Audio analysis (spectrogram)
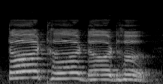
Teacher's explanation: अब आप सभी जानते हैं कि श, जो ये श है, इसका उच्चारण स्थान तो तालु होता है, लेकिन जो श षटकोण है उसका उच्चारण स्थान होता है मूर्धा, जिसमें आपकी जीभ जो है वो मुड़ जाती है। उसी प्रकार ट वर्ग, ट, ठ, ड, ढ, सभी का उच्चारण स्थान मूर्धा होता है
